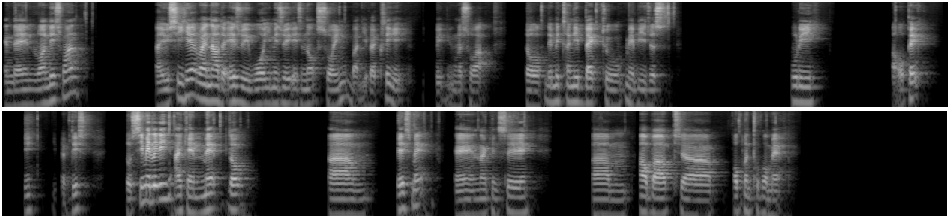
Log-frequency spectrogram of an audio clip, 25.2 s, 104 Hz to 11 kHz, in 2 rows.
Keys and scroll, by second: 1.1 shift+Return, 8.9 shift+Return.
